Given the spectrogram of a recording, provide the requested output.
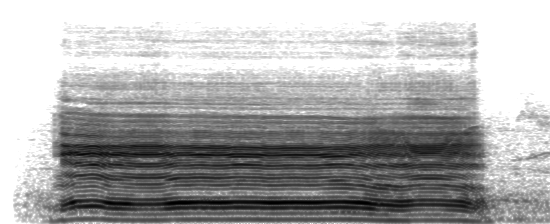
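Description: A buffalo gives one long, deep, steady moo lasting about three seconds.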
